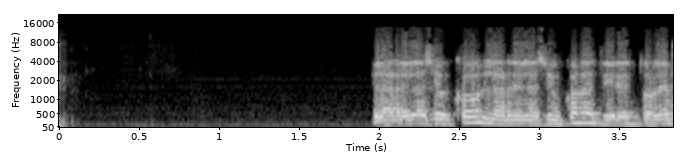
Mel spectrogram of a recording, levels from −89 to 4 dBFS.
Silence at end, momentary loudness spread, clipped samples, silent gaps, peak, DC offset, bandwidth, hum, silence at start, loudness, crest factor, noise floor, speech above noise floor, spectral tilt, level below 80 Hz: 0 s; 2 LU; under 0.1%; none; -6 dBFS; under 0.1%; 13.5 kHz; none; 0 s; -17 LUFS; 14 dB; -60 dBFS; 44 dB; -5.5 dB/octave; -58 dBFS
